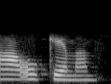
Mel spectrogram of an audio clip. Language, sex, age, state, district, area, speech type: Tamil, female, 18-30, Tamil Nadu, Madurai, urban, conversation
